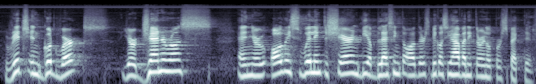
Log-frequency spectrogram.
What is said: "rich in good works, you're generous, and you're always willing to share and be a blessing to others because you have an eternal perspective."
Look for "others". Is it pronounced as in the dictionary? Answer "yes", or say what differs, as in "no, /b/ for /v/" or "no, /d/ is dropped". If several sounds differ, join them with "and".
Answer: no, /s/ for /z/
